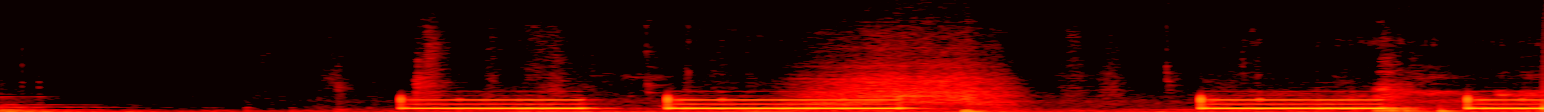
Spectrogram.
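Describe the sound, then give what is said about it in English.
A Skype call ringing tone: a clear electronic tone sounding in two pairs of sustained beeps, each pair separated by a pause, loud and alone. “Dialing Gotchar for my Skype lesson with him.”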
